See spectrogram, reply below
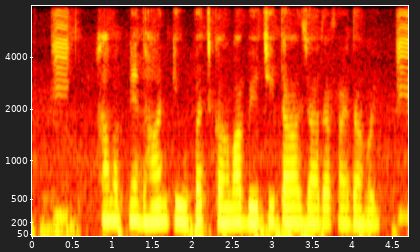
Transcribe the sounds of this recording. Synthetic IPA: hɐmɐpned̪ʱaːnkiuːpəɾt͡ʃɡãːʋabeːt͡ʃit̪azjaːd̪afaːɪd̪aɦoːeː

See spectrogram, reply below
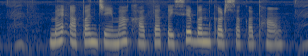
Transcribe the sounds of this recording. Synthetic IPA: mɛ̃ːʔɐpənd͡ʒeːmakʰaːt̪akɐɪsebə̃nd̪̚kəɾsɐkət̪ɦaũː

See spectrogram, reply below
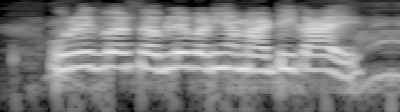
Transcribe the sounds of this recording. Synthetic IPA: ʊɾɪt̪̚bəɾsɐblebɐɽ̤ijãmaːʈikaːeː

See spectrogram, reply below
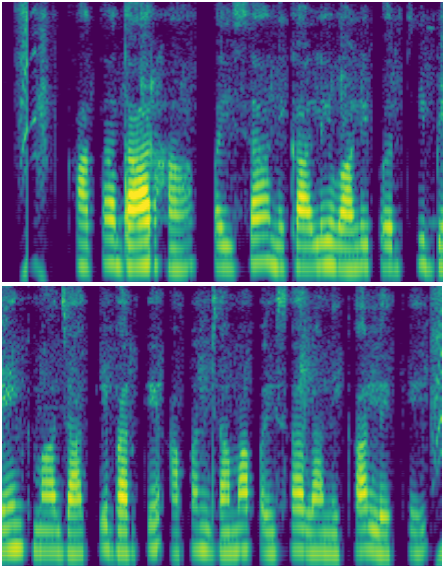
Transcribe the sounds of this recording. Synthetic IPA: kʰaːt̪ad̪aːɾhãpəɪsanɪkaːleʋaːlepəɾt͡ʃibɛ̃ːŋkmãd͡ʒaːkebʱəɾkeʔaːpənd͡ʒaːmapəɪsalanɪkaːlːeːt̪ʰeː

